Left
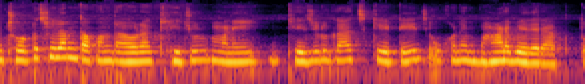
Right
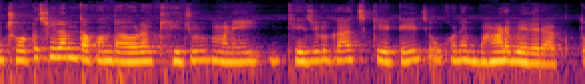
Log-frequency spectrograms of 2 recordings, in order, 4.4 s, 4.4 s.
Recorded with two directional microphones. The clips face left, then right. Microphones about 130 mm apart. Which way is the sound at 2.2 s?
20° left (ahead or behind).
